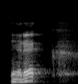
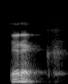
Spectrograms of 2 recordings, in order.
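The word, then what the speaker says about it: דרך: 그 다음에 레시 밑에 마찬가지로 쇄골이 있습니다. 레시는 리을 발음이었죠. 그러니까 레가 되겠죠. 그 다음에 카프. 피읍 발음이죠. 그래서 데레크 합니다. 데레크. 데레크. 데레크.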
